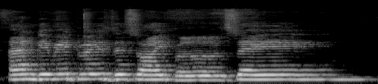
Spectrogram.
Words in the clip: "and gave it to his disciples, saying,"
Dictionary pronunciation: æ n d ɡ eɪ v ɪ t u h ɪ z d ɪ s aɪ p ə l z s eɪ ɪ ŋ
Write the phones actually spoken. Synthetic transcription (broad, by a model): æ n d ɡ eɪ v ɪ t u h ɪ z d ɪ s aɪ p ə l z s eɪ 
